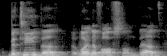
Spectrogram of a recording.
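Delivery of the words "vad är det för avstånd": normal talking voice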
